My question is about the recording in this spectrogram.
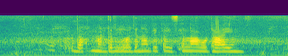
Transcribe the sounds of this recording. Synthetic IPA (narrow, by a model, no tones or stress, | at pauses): pd̪akmə̃nt̪ɾijoːd͡ʒnakekɐiselaːɡʊʈʰaːem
